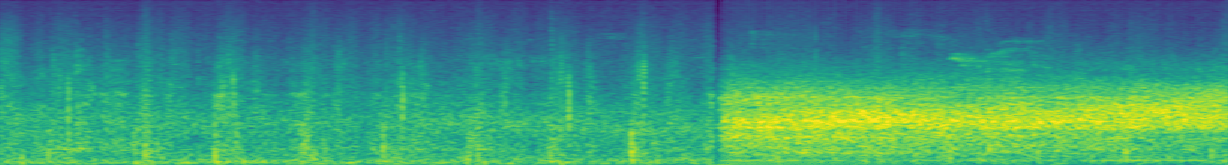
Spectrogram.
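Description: Footsteps walking on a pavement, fairly quiet. About five seconds in, a much louder rushing noise starts abruptly and slowly fades.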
